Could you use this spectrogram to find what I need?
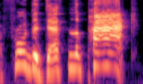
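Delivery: put-on very high, very loud, shrill, booming Jersey accent, ghost voice. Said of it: "Are you gonna haunt me with that accent?".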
